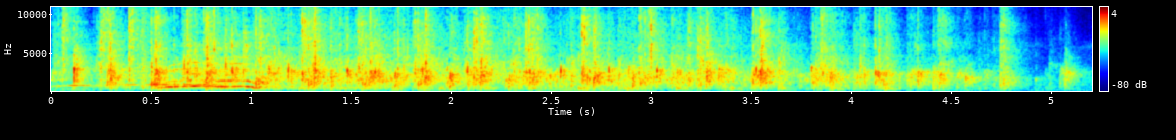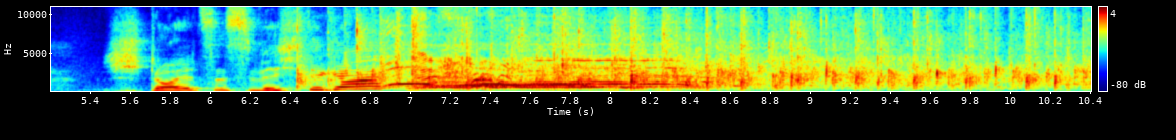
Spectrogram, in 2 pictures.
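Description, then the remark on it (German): An audience applauds to vote for accepting help during an interactive choose-your-path story reading. Steady, dense applause fills the first half, briefly broken by a few spoken words, then loud clapping resumes mixed with cheering voices and whistles. “Also Hilfe annehmen, bitte Applaus jetzt.”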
